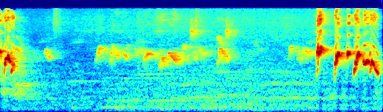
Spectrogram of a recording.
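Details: Red-whiskered bulbul morning song in a training session, with short warbled notes at first, then quieter scattered phrases, ending in a loud burst of rapid, sharp, rising and falling notes.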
